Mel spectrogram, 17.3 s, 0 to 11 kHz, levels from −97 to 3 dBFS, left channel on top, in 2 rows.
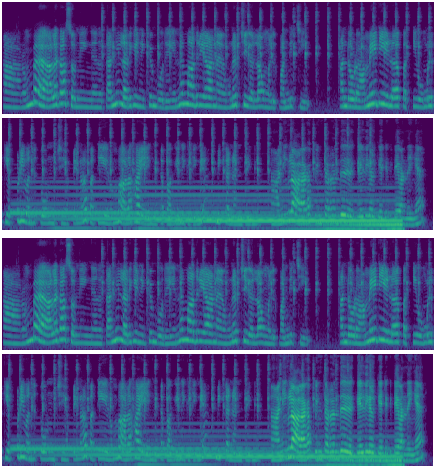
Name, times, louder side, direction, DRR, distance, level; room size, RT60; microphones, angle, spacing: voice 1, 0.0-6.1 6.7-13.8, equal, 10° right, 0.5 m, -41 dB
sound 1, 2.0-16.0, right 1 dB, 5° left, 0.9 m, -49 dB
sound 2, 8.8-16.7, left 2 dB, 65° left, 0.7 m, -37 dB
voice 2, 14.0-17.1, right 6 dB, 85° right, 0.5 m, -34 dB
2.5 x 2.4 x 2.7 m
head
